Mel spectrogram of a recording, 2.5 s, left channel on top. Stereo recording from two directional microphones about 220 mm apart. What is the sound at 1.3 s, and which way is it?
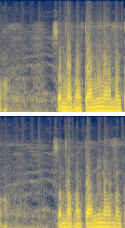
Speech, 30° left (ahead or behind).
